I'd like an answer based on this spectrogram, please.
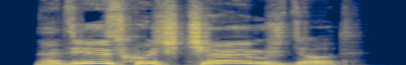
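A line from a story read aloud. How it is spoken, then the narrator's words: Grumbling. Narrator (Russian): проворчал он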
